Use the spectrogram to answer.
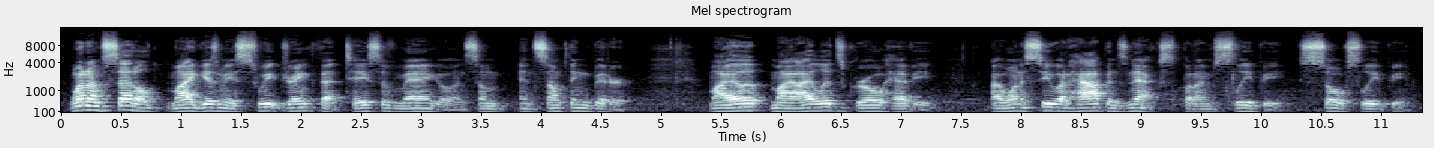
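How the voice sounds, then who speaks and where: A man reading a children's book aloud in an unhurried, plain way, stopping now and then to redo a slip. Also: fairly low pitch, fairly bright tone. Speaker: guest reader.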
